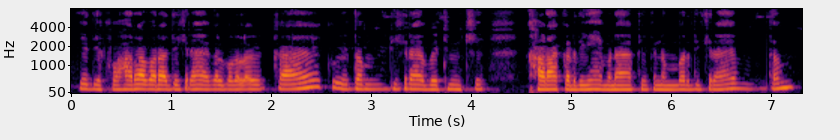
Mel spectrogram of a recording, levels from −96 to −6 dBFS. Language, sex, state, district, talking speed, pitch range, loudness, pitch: Hindi, male, Chhattisgarh, Balrampur, 195 wpm, 155-170 Hz, -39 LUFS, 155 Hz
